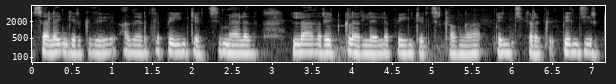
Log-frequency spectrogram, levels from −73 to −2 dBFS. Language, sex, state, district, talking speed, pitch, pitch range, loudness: Tamil, female, Tamil Nadu, Nilgiris, 135 wpm, 145 Hz, 140-155 Hz, -18 LUFS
